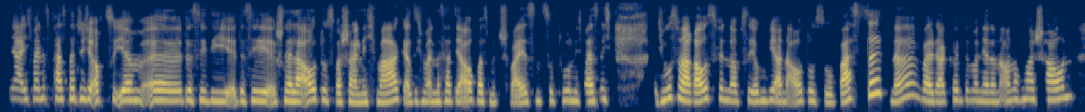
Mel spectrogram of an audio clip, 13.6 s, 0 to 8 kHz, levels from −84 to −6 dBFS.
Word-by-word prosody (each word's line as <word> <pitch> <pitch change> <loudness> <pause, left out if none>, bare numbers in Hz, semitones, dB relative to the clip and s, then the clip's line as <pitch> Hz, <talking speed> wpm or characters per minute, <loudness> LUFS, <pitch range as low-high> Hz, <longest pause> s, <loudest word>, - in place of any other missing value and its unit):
Ja, 250 -1 -2
ich 240 +2 -8
mein, 250 0 -4
es 255 - -11
passt 245 -1 0
natürlich 250 -1 0
auch 215 0 +1
zu 225 - -11
ihrem, 225 -1 +1
äh, 215 0 +1
dass 220 -2 -2
sie 225 0 -3
die 205 -1 -2
dass 210 0 -2
sie 210 0 0
schnelle 205 -1 +3
Autos 225 0 +1
wahrscheinlich 190 0 -1
mag, 200 +5 +3
also 190 - -1
ich 195 - -12
mein, 200 - -2
das 195 0 -3
hat 210 0 -2
ja - - +3
auch 220 -1 -2
was 200 -1 +1
mit 180 0 -9
Schweißen 195 +2 -2
zu 205 +1 -9
tun. 215 +3 -5
Ich 205 - -7
weiß 200 0 +2
nicht, 240 -1 -8 0.5
ich 190 +3 -6
muss 260 +4 +1
mal 230 -5 +8
rausfinden, 230 +4 +2
ob 200 -1 -2
sie 210 +1 -9
irgendwie 210 +3 -1
an 200 - 0
Autos 210 0 -3
so 180 -3 -6
bastelt, 295 - +3
ne, 295 +12 +1
weil 220 -5 +1
da 200 0 +1
könnte 225 +2 -7
man 220 -1 -7
ja 200 -1 -2
dann 200 0 -4
auch - - -3
noch 235 +1 -5
mal 240 +1 -2
schauen. 245 +6 0
215 Hz, 250 wpm, -24 LUFS, 200-235 Hz, 0.5 s, mal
